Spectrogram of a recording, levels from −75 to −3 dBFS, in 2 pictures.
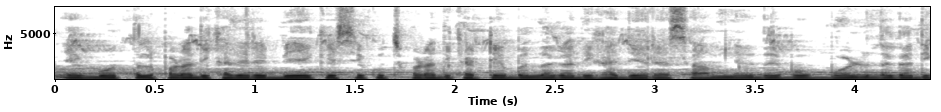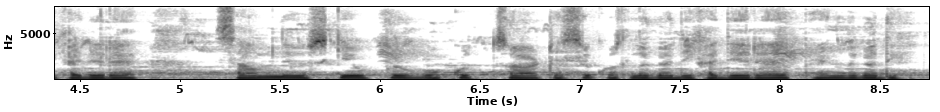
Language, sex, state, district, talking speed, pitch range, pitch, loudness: Hindi, male, Rajasthan, Bikaner, 310 wpm, 130-140 Hz, 135 Hz, -15 LUFS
